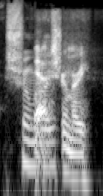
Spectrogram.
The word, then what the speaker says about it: Shroomery: Did I say that right? Shroomery. – Yeah, Shroomery.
